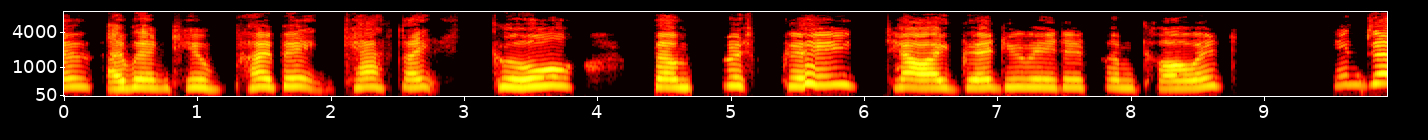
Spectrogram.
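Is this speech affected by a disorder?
Yes: cerebral palsy.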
